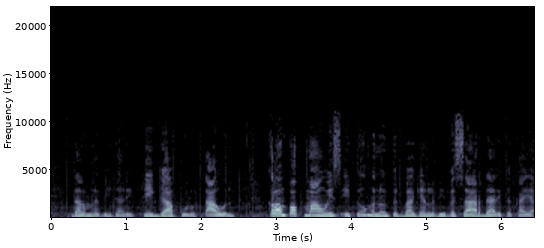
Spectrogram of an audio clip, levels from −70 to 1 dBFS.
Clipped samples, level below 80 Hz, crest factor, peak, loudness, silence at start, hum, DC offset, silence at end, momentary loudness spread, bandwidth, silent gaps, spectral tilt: under 0.1%; -52 dBFS; 16 dB; -10 dBFS; -27 LUFS; 0 s; none; under 0.1%; 0 s; 10 LU; 11.5 kHz; none; -6 dB/octave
